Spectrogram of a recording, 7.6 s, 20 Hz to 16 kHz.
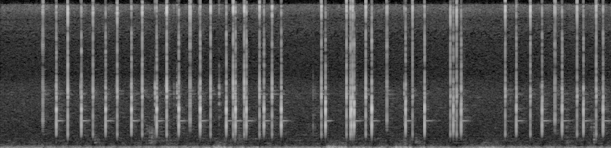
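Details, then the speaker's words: Outboard motor (Mercury) fuel injector bench-tested off the engine on 12-volt battery supply: crisp distinct clicks each time power is applied, over a quiet hum; the sound and valve movement indicate the injector is most likely okay. "So this sound and this movement will tell you the injector is most likely okay."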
